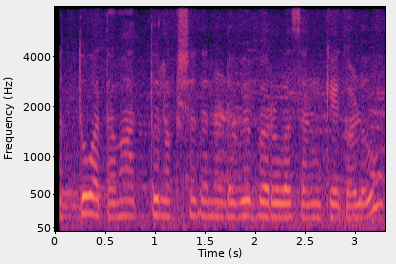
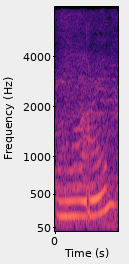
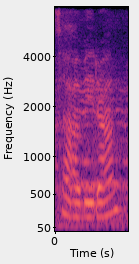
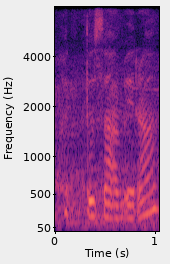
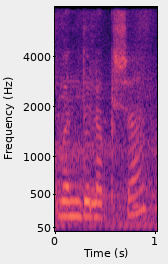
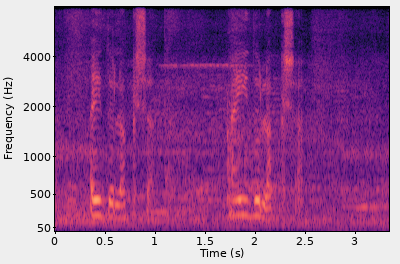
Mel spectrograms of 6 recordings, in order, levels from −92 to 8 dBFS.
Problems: none marked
